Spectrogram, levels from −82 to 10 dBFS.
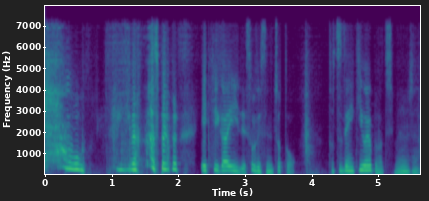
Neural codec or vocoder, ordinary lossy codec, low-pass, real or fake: codec, 16 kHz, 0.7 kbps, FocalCodec; none; 7.2 kHz; fake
